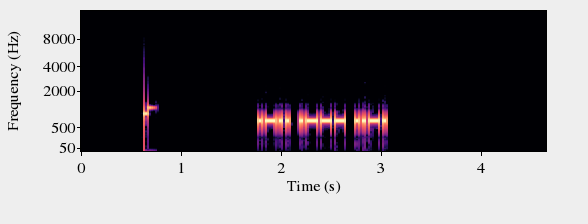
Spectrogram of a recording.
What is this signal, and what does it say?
Morse code, heard as a keyed tone, about 36 wpm, 700 Hz. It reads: LJF
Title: USA Call Sign Postfixes - 3 Letters 35wpm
